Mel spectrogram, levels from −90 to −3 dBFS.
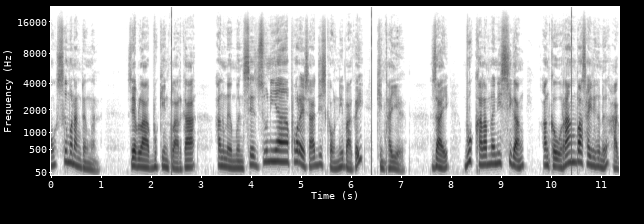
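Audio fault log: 2.41 s, 6.41 s, 10.41 s: file header played as audio. A sharp, loud snap lands at each of these points, exactly 4.0 s apart, because the start of each joined piece carries a few dozen header bytes that get read as samples. Unlike dropout or edit clicks, these arrive on a fixed 4 s grid regardless of what the speech is doing at that instant, and each is a single brief burst rather than a gap or level jump.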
